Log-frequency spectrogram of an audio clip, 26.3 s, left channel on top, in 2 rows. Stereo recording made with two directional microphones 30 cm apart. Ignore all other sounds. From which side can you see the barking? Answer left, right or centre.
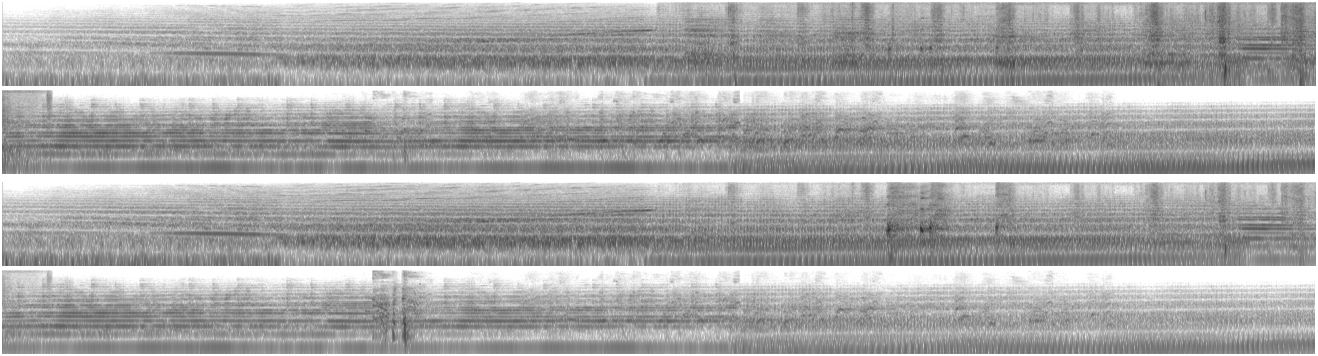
left.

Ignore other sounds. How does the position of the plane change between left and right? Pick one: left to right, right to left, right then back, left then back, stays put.
right to left.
